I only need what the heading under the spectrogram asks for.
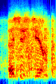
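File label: Speech, Russian, air traffic control; Callsign; Assistent; DCS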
